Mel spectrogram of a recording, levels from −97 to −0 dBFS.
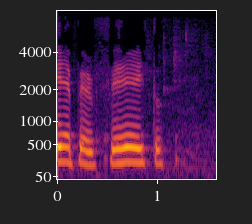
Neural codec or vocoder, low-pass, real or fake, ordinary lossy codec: none; 7.2 kHz; real; none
